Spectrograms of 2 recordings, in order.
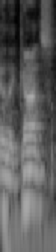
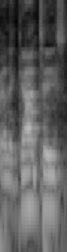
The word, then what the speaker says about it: Elegantes: the house of Elegance is either pronounced Elegance or elegantes I've heard it both ways from essays in shops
